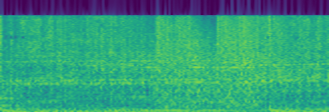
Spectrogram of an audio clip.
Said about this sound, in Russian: Летел штурмовик, и он просто начал кружиться над аэропортом. Ну, нам казалось, что над нами. И потом начал бомбить по аэропорту. Стреляют!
